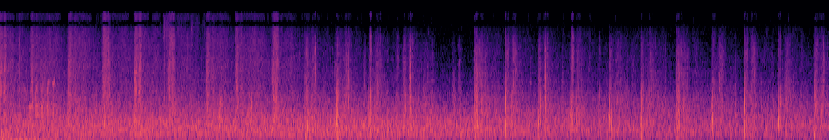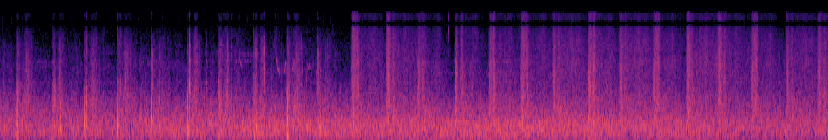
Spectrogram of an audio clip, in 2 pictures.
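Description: Footsteps swish and crunch through tall grass at a steady pace.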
